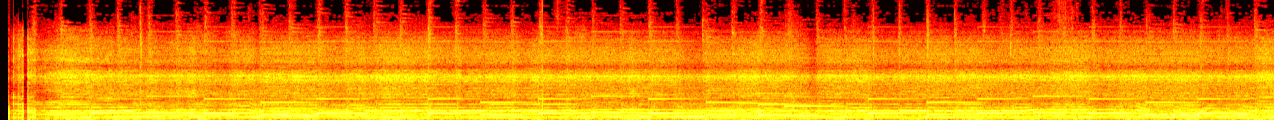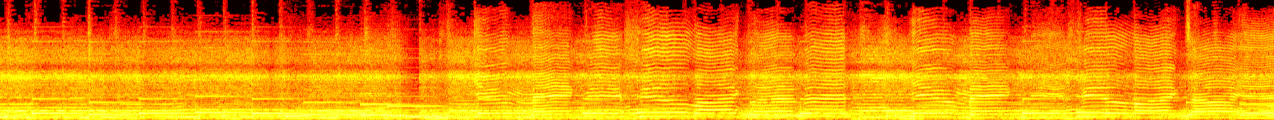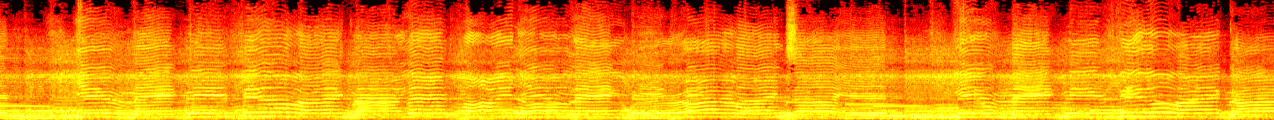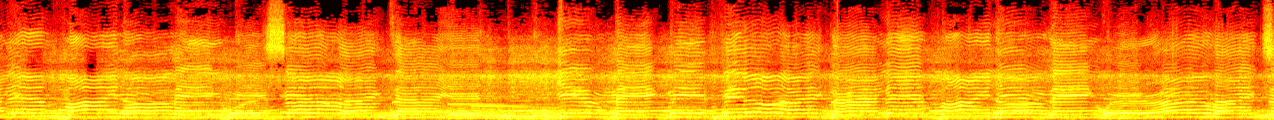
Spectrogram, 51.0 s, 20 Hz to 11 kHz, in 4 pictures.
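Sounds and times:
electric guitar: 0.0 - 50.9
keyboard: 0.0 - 50.9
woman singing: 17.4 - 50.9.

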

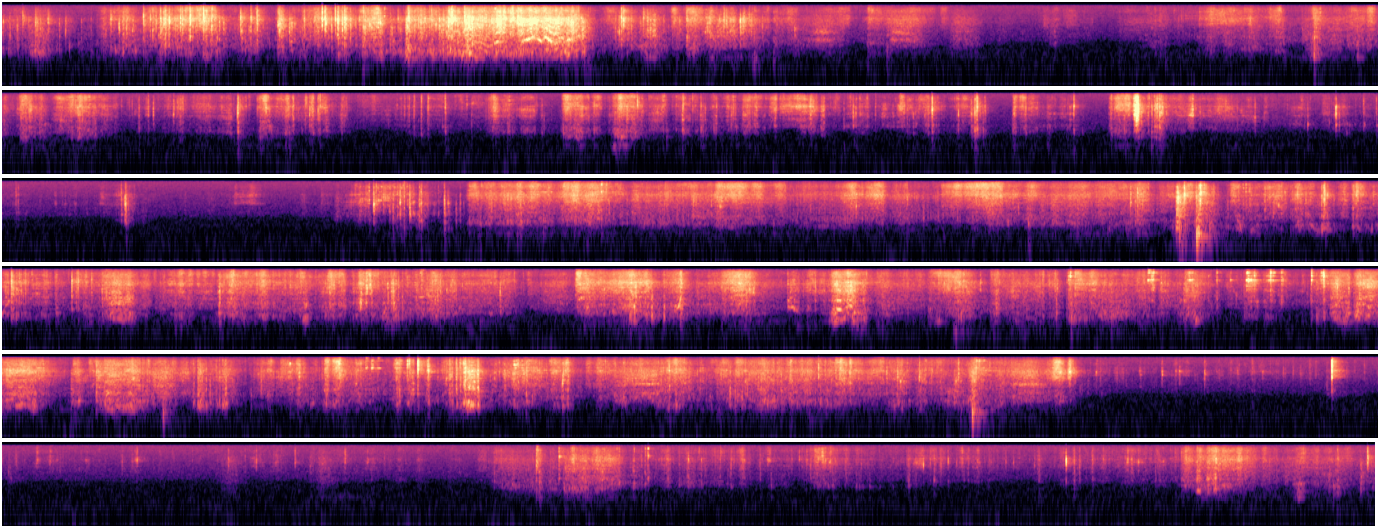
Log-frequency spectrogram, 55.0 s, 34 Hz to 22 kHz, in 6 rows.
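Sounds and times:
fabric rustling and scratching: 0.0 - 12.0, 21.2 - 44.0, 49.1 - 52.4, 53.0 - 55.0.

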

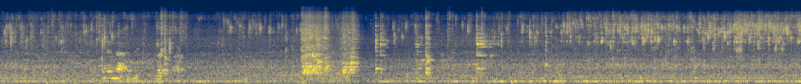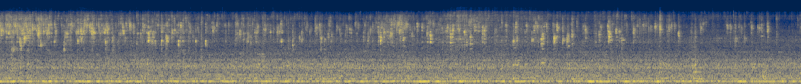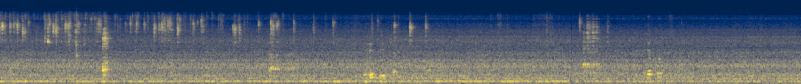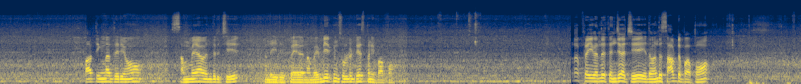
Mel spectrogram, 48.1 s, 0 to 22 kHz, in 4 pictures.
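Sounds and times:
hot oil sizzling: 0.0 - 30.9
steady low hum: 0.0 - 48.0.

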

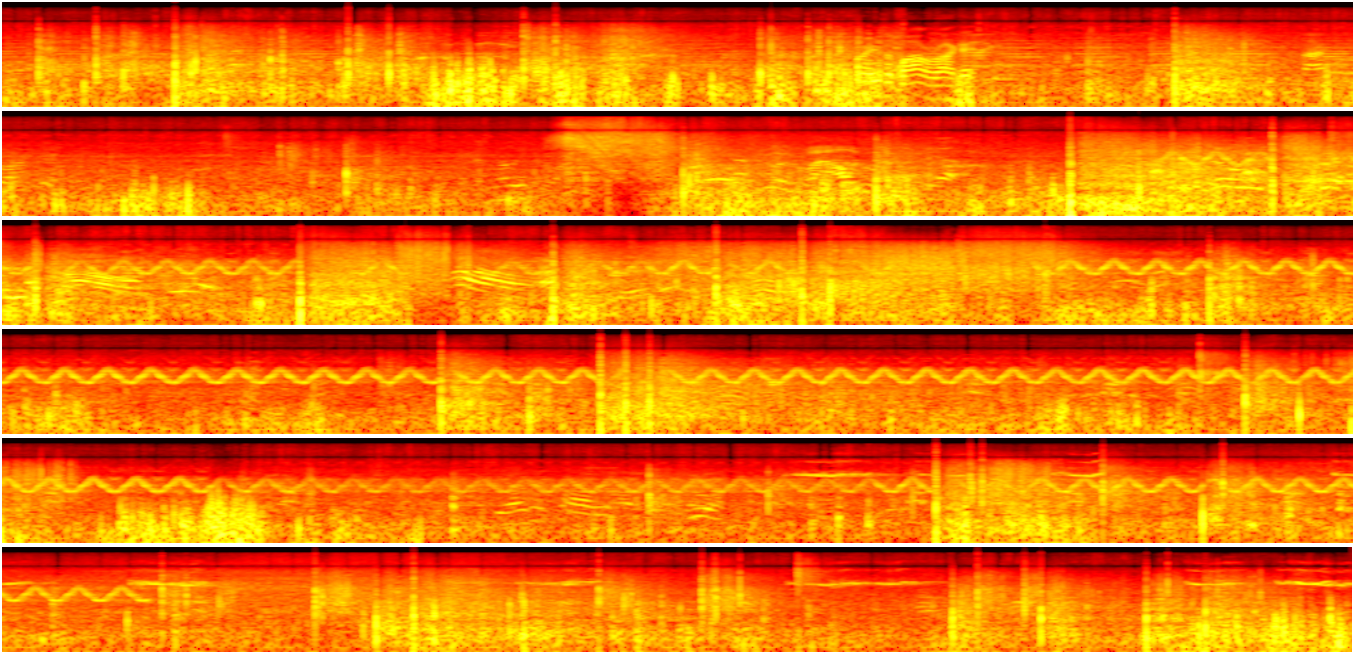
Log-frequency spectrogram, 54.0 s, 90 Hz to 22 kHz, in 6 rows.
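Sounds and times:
firework bangs and crackles: 0.0 - 54.0
car alarm warbling siren: 16.4 - 49.4, 50.0 - 54.0.

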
